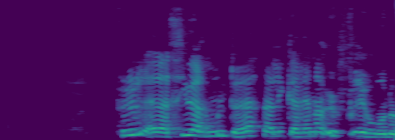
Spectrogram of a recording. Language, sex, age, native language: Icelandic, male, 12, Icelandic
